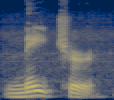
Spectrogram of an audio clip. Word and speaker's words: nature: La palabra naturaleza, nature, recuerden que T-U-R-E se pronuncia chur. Chur, ¿sí? Hay muchas palabras que tienen esta terminación, chur, y no la pronuncian nature o nature o nature, es nature, nature. La terminación ture es chur.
